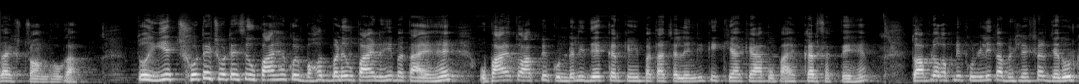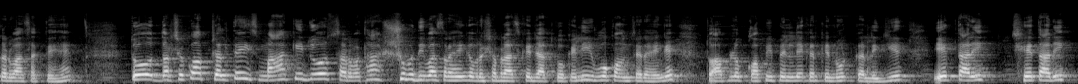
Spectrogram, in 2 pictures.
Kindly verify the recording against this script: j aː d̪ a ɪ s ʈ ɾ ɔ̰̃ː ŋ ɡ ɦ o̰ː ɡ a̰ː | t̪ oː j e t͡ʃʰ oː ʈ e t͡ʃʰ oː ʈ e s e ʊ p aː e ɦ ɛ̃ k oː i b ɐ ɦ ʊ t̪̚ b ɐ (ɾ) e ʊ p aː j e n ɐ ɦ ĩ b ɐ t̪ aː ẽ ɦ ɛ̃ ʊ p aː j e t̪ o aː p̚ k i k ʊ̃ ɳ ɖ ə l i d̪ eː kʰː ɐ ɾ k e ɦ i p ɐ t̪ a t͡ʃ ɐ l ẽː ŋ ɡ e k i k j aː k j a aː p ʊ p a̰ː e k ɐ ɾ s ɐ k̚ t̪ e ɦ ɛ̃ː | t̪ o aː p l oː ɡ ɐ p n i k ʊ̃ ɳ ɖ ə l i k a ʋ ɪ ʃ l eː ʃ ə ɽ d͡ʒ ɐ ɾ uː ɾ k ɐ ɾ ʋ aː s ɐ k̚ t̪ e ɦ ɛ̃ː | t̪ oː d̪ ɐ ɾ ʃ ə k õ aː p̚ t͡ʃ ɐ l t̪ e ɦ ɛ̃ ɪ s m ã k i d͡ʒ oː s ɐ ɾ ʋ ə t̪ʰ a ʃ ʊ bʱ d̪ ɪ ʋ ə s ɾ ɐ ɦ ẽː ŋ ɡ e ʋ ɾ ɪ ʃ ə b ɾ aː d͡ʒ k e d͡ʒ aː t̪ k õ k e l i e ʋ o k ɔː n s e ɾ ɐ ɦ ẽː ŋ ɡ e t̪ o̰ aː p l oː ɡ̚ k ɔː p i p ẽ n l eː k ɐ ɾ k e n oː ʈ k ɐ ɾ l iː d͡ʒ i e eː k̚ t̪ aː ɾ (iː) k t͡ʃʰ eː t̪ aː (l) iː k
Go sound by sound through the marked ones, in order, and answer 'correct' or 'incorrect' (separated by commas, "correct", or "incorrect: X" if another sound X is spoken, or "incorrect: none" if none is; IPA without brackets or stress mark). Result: incorrect: ɽ, correct, incorrect: ɾ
